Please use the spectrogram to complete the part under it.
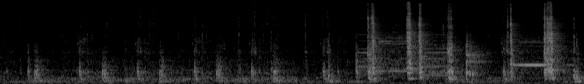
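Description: A sewing machine ties off stitches on the binding of a quilted braided table runner, giving a close, rhythmic run of mechanical stitching pulses that turns into a few faster, brighter bursts.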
